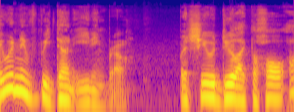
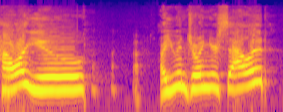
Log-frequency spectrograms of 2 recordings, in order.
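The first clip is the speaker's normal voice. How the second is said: loud, shrill, very high put-on waiter voice; 10 semitones higher, 8 dB louder than usual. After the other speaker says he dislikes it, demonstrating the server voice. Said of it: "I'm not a big fan of the server voice".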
